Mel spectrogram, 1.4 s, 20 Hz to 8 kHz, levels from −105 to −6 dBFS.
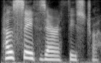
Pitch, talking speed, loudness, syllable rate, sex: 210 Hz, 135 wpm, -17 LUFS, 4.6 syllables/s, female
